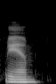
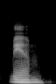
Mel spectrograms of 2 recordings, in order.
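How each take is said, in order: Both takes have the same delivery.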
